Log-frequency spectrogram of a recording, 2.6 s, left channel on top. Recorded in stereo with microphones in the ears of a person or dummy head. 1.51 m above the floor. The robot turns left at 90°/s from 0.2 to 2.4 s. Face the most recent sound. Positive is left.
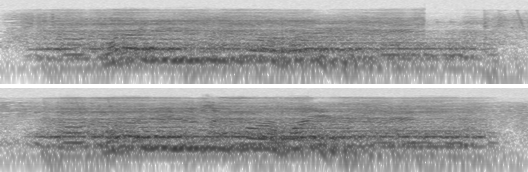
turn(degrees=-150)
